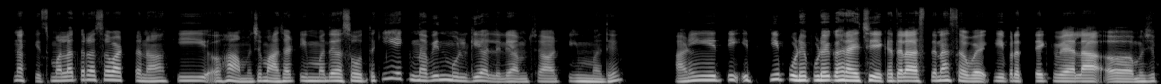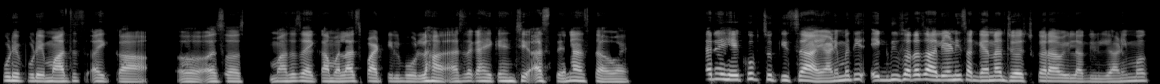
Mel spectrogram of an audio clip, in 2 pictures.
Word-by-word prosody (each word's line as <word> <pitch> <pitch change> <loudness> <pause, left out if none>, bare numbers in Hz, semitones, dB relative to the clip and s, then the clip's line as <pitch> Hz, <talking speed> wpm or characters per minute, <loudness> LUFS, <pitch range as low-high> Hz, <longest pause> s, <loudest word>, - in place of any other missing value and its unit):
नक्कीच. 155 -7 -9
मला 175 +2 -2
तर 210 - -4
असं 210 0 -2
वाटतं 190 -4 -1
ना, 150 +2 -2
की 175 -1 -5 0.2
हां 180 -3 0
म्हणजे 135 +4 -5
माझ्या 155 -1 0
टीममध्ये 165 0 -2
असं 165 +1 -2
होतं, 160 +2 -3
की 265 +6 -8
एक 255 -4 -8
नवीन 195 +1 -1
मुलगी 175 -3 -3
आलेली 135 -6 -5
आहे 140 - -1
आमच्या 130 +1 -6
टीममध्ये. 140 +1 -3 0.6
आणि 185 +9 +1
ती 215 - -1
इतकी 205 +5 -4
पुढे-पुढे 195 -2 +5
करायची 190 -1 +5
एखाद्याला 165 +1 +3
असते 165 +2 -2
ना 185 +1 +3
सवय, 150 -6 0
की 165 -1 -5
प्रत्येक 155 0 -4
वेळेला 145 -1 +3
अ, 130 -1 -1
म्हणजे 140 +3 -3
पुढे-पुढे 160 -4 +1
माझंच 145 +2 0
ऐका 135 -3 -1 0.4
अ, - - -5 0.3
असं 140 +1 -1
अस 135 - -3 0.3
माझंच 145 +3 -1
ऐका 150 -2 +1
मलाच 145 +2 +1
पाटील 145 -2 0
बोला 145 +1 0 0.3
असं 155 +4 -2
काही 160 -1 +1
काहींची 160 +2 0
असते 155 -2 -1
ना 175 -1 +4
सवय. 130 -3 -2 0.8
तर 240 - +1
हे 230 -3 +5
खूप 260 0 -2
चुकीचं 195 -3 -1
आहे 170 -6 +6
आणि 145 +3 +2
मग 205 +3 +1
ती 235 - -1
एक 195 0 0
दिवसातच 225 +2 +2
आली 200 -1 +4
आणि 210 +1 +4
सगळ्यांना 190 -2 +3
जज 170 -2 +2
करावी 155 -3 +2
लागली 135 -1 -4
आणि 135 +2 -2
मग 170 +2 -2
160 Hz, 180 wpm, -22 LUFS, 145-185 Hz, 0.8 s, आहे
